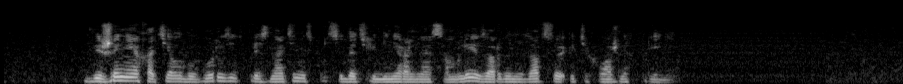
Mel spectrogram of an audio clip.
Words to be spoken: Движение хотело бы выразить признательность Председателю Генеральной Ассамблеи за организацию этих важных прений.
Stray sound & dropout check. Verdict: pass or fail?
pass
